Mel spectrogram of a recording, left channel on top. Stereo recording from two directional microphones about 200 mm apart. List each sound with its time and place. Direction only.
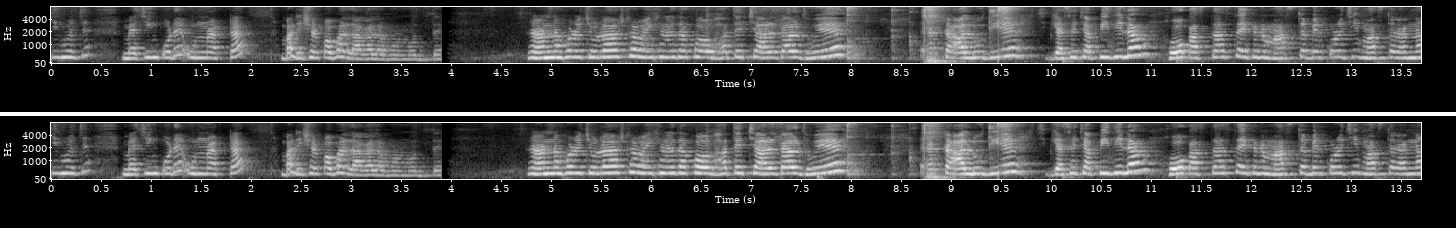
0.3 s a woman's voice: 5° right (ahead or behind)
3.8 s a sound: centre (ahead or behind)
4.8 s a woman's voice: 10° right (ahead or behind)
6.4 s a woman's voice: 35° right (ahead or behind)
8.9 s a woman's voice: 30° right (ahead or behind)
10.0 s a woman's voice: 20° right (ahead or behind)
11.1 s a woman's voice: 10° right (ahead or behind)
